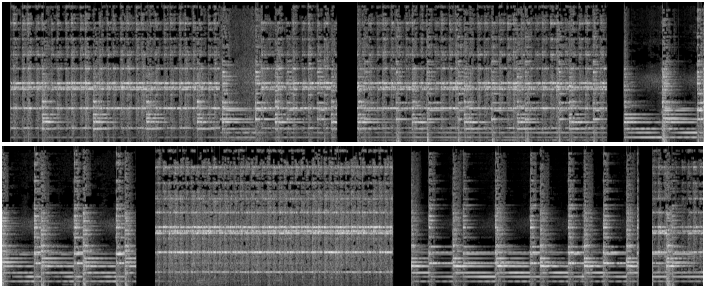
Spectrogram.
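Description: Temple bells ringing continuously for the puja, struck rapidly at about four strokes a second, with a few sudden brief breaks.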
